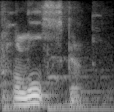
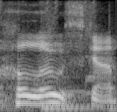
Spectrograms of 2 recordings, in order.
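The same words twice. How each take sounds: First: It is said with a Slavic, throaty sound. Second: It is said with a plain English sound. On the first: "my my throat immediately closed like" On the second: "you would think I would be like"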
